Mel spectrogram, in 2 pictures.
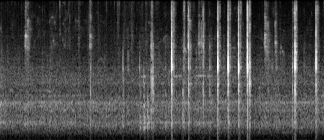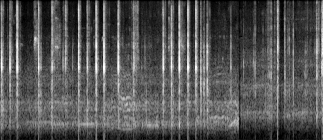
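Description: A kitchen knife chopping red bell pepper into squares on a bamboo cutting board: quick sharp knocks of the blade on the board, about four a second, starting about three seconds in and stopping near the end.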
